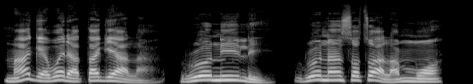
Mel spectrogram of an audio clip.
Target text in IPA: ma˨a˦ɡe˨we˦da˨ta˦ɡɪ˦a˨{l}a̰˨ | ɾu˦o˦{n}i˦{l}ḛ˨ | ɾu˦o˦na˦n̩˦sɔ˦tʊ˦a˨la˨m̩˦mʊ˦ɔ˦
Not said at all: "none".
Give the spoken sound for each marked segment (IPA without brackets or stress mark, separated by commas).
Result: l, n, l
